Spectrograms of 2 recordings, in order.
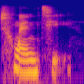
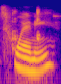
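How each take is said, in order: First: The word is said fully, as it is spelled. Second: The word is said without following its spelling. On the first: The speaker calls it right. "if you want to pronounce it correctly, it's twenty" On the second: The speaker calls it wrong. "If you say twenty, um, people will understand you"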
